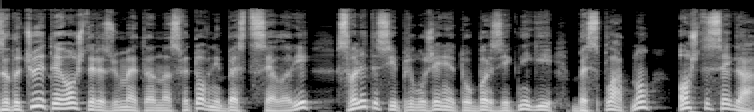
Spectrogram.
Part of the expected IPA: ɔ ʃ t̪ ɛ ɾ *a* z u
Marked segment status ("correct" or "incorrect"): incorrect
